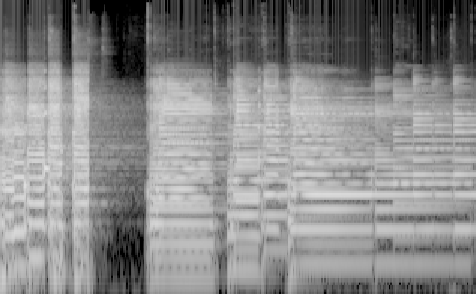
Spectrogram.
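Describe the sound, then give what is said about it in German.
A clean electric guitar on a humbucker pickup: a few quick chord stabs, then loud strummed chords that ring out and sustain, struck again roughly once a second, with no talking. “So, ich drehe erstmal die Verzerrung raus Genau, und jetzt mache haben wir den hier noch- clean.”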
